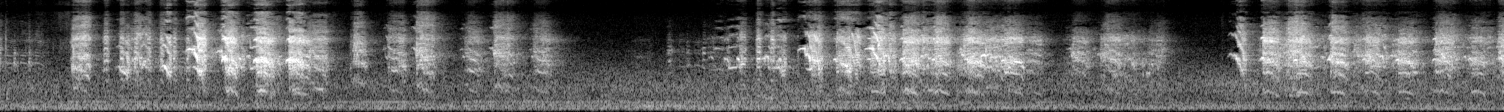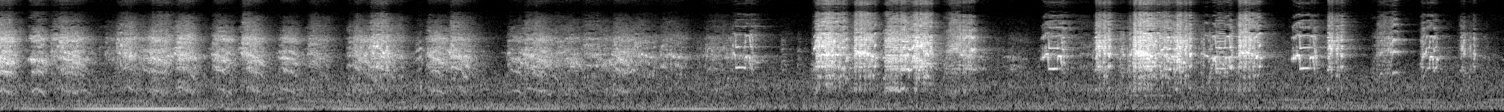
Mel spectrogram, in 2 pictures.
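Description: Harsh, rapidly repeated bird calls in several runs of a few seconds each, with short breaks between them.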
